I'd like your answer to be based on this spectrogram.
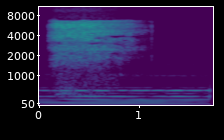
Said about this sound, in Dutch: En misschien dat je jezelf gewoon een hele diepe, uh, nou, frisse ademhaling cadeau geeft. Zo'n lekkere diepe in.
